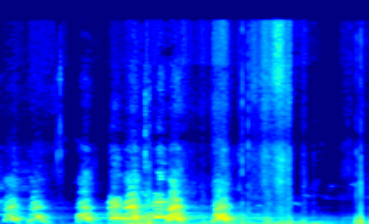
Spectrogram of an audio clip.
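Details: Croatian Sheepdog Medo, a working herding dog, barks in a rapid, uneven run of about eight loud, harsh barks packed into under three seconds, with the outdoor rural setting behind.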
